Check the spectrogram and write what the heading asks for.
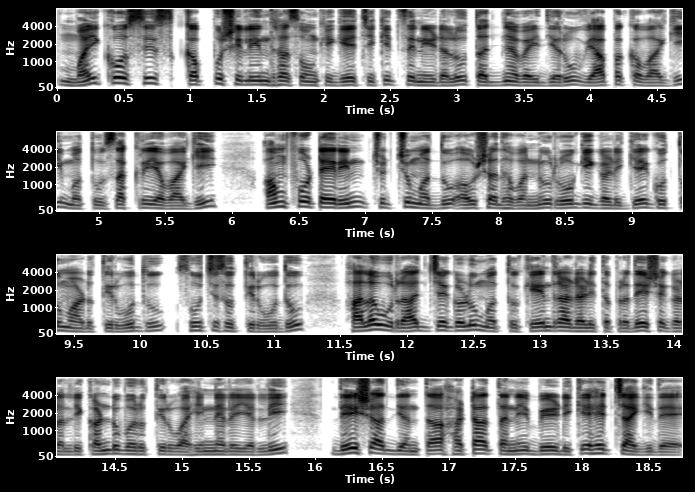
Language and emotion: Kannada, neutral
